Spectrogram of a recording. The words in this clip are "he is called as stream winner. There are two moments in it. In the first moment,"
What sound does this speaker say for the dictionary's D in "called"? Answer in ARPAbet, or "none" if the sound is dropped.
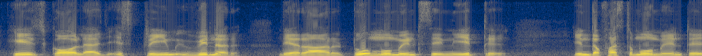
none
